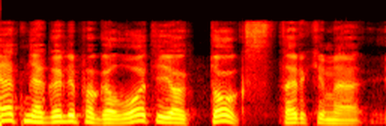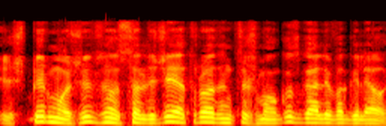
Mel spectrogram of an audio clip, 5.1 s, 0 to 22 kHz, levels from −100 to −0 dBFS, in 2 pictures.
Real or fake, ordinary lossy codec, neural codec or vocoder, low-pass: fake; AAC, 48 kbps; codec, 24 kHz, 3.1 kbps, DualCodec; 10.8 kHz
